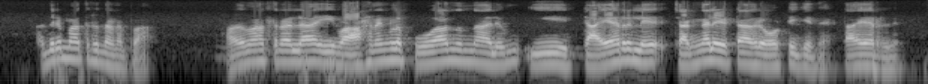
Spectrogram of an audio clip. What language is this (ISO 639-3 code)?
mal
